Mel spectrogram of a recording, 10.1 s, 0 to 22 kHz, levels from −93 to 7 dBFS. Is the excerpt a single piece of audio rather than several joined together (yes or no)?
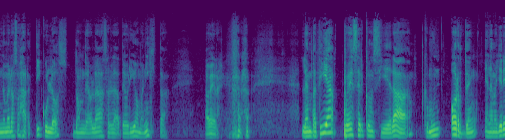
no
